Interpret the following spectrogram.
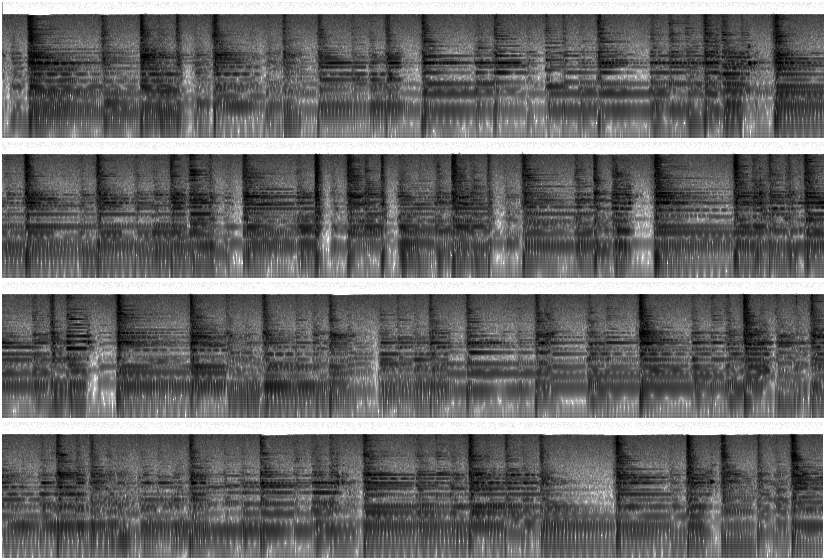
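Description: Steel-string acoustic guitar strummed in chords, an improvised rhythm part with quick repeated strokes and frequent chord changes. A steady low hum sits underneath.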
